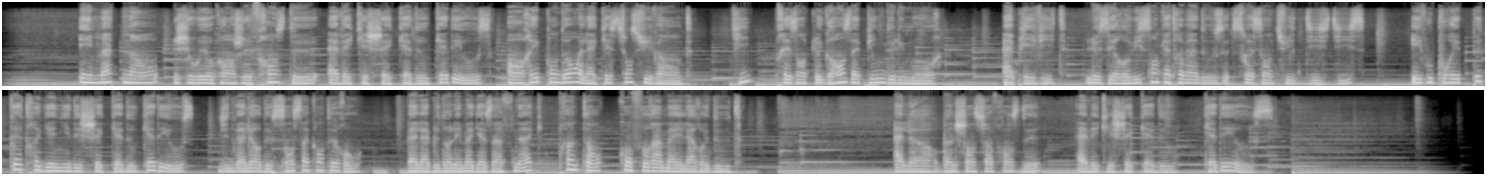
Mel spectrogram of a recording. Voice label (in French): bande annonce tv posé classe convainquant; KADEOS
